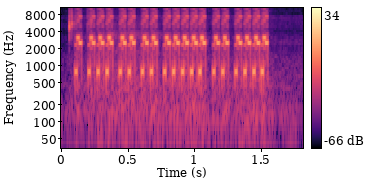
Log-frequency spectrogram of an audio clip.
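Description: A cell phone ringtone of the Steel Samurai theme from the Ace Attorney game plays on its own, a loud, bright electronic melody of quick repeated beeping notes in short bursts for under two seconds.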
